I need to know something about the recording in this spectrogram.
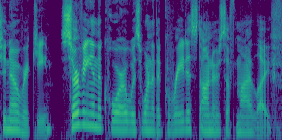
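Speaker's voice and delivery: ordinary talk, nothing marked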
